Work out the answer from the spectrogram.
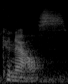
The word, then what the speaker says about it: Canales: yet to watch Russell Canales who has also played a bit for the men's national team but didn't waste any time getting his plan B together for his post MLS career it's pronounced canals now you know Steve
